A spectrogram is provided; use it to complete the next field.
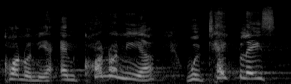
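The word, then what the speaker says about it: koinonia: One, there's a word called kononia or kononia, but it's right pronunciation is kononia.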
